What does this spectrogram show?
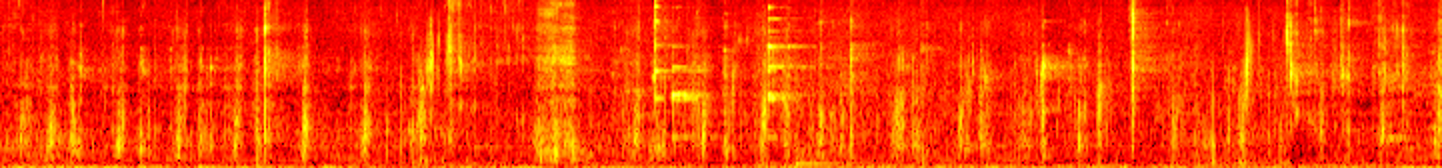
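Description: Close-miked eating sounds: a person chewing a mouthful of food, with irregular wet clicks and crunches several times a second.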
